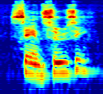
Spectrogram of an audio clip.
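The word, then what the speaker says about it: Sans Souci: here's our next one san souzi saying susie there was a one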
